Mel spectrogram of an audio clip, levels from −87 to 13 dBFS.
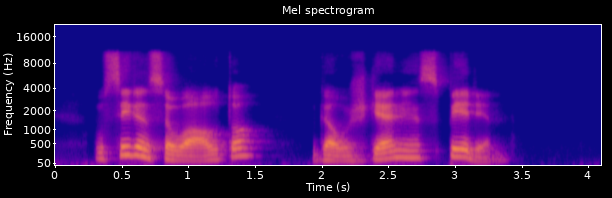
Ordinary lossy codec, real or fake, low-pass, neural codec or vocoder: none; fake; 10.8 kHz; codec, 24 kHz, 0.9 kbps, WavTokenizer, large speech release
